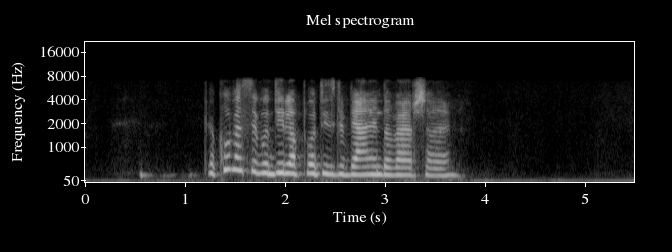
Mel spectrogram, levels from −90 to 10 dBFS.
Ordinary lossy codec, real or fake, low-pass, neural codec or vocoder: Opus, 16 kbps; fake; 7.2 kHz; codec, 24 kHz, 1 kbps, SNAC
